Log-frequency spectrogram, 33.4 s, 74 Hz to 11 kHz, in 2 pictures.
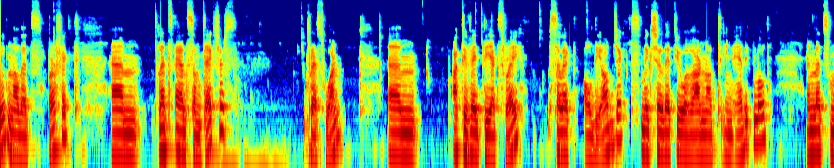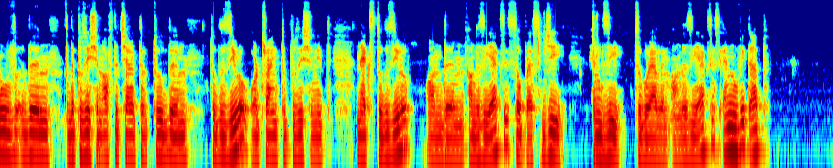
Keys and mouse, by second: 5.7 KP_1, 9.1-15.5 drag, 27.0 g.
